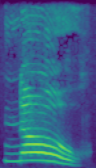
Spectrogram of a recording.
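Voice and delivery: loud, high, drawn-out shout; acted shout. Mother imagining a money talk with her son, shouting. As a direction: cry out a long refusal that falls at the end. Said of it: "I won't be the one shouting".

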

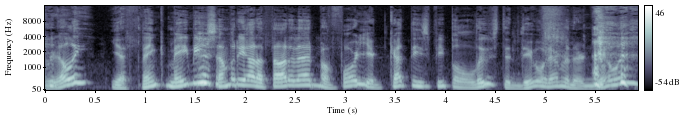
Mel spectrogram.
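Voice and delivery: high-pitched, disbelieving rhetorical question; mock them for missing the obvious; incredulous sarcasm. Mocking reply to Pence's plea.

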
